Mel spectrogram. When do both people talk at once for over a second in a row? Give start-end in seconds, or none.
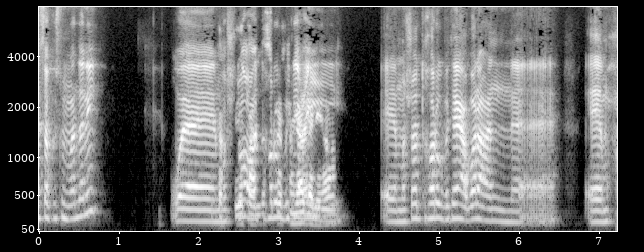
2.2-3.7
